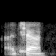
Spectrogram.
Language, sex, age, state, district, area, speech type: Hindi, male, 18-30, Rajasthan, Jodhpur, urban, conversation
